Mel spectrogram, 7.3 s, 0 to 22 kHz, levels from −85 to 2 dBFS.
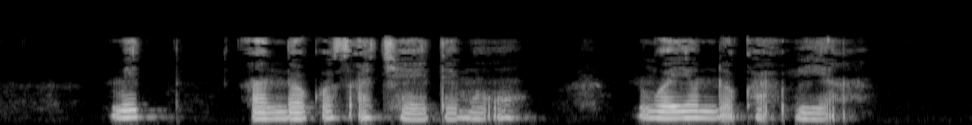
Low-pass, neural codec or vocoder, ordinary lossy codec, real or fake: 7.2 kHz; none; MP3, 32 kbps; real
